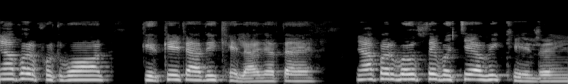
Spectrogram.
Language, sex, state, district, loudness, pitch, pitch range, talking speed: Hindi, male, Bihar, Saran, -16 LUFS, 210 Hz, 165-225 Hz, 180 wpm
